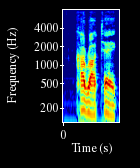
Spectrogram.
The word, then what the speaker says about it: karate: Properly pronounced, of course, it's karate. Kara means empty and te means hand.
